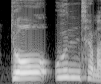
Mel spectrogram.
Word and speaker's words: don't: 그걸 맨 앞에 쓰려면 don't가 있어야 돼요. D-O-N apostrophe T 발음 주의하세요. don't 이게 아니고요. don't처럼 하시면 돼요. don't. don't. 간단하죠? T 발음은 살짝 들릴까 말까.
